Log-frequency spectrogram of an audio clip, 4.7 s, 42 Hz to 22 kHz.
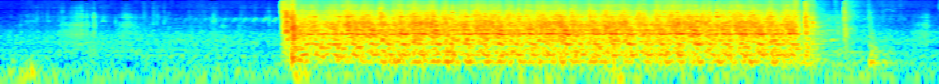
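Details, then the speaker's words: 6.2L diesel after new fuel filters, flushed and purged fuel lines, glow plugs refitted, new battery cables and redone starter wiring: cranks briefly, catches and settles into a steady, even clatter with no misses; healthy start. "nice it's running buddy give me a thumbs up"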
